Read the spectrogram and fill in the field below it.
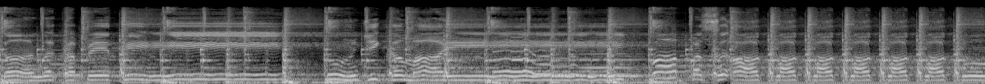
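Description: From 7.80 to 9.66 s, a system hang loop: playback froze and cycled one 0.37 s buffer five times, a 2.7 Hz stutter shown as identical repeating waveform blocks.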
